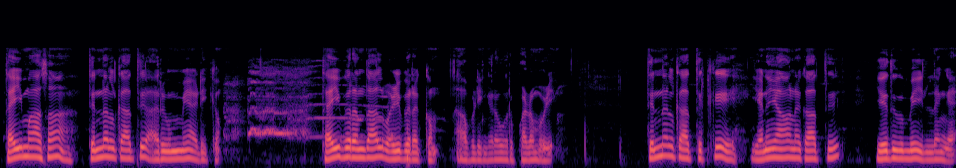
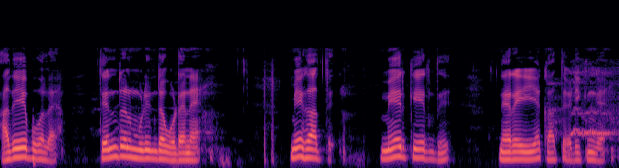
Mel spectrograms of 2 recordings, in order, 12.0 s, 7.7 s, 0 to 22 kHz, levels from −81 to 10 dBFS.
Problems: background sounds at intervals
